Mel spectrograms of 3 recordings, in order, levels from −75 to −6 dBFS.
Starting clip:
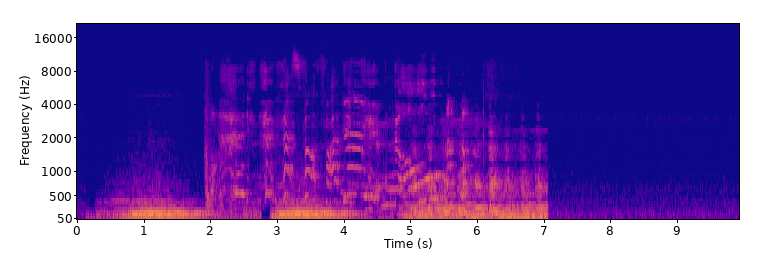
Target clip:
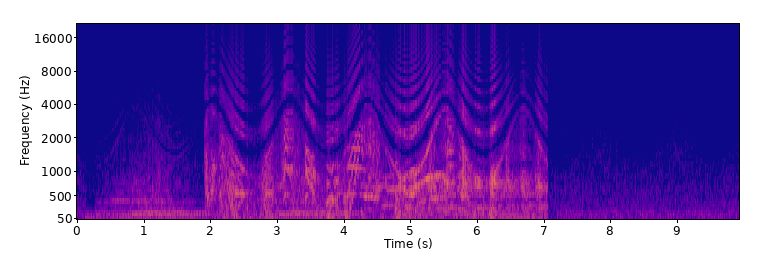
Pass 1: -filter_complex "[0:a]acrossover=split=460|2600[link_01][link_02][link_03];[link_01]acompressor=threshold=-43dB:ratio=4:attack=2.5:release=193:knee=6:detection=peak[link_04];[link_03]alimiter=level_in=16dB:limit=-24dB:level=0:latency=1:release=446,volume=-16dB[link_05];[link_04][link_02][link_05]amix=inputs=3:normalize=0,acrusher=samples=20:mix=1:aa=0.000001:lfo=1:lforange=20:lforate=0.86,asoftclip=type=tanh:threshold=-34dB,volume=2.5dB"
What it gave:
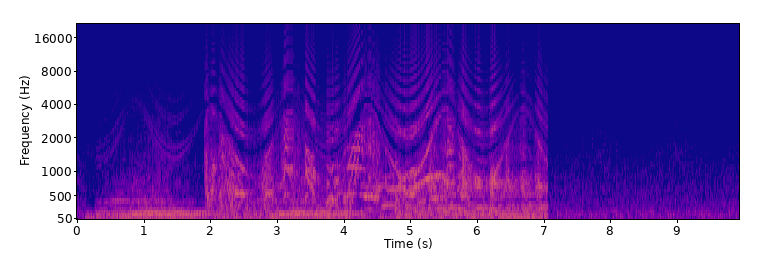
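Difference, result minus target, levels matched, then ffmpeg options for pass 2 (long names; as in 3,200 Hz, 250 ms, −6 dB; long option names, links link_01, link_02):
soft clipping: distortion +12 dB; downward compressor: peak gain reduction −7.5 dB
-filter_complex "[0:a]acrossover=split=460|2600[link_01][link_02][link_03];[link_01]acompressor=threshold=-53dB:ratio=4:attack=2.5:release=193:knee=6:detection=peak[link_04];[link_03]alimiter=level_in=16dB:limit=-24dB:level=0:latency=1:release=446,volume=-16dB[link_05];[link_04][link_02][link_05]amix=inputs=3:normalize=0,acrusher=samples=20:mix=1:aa=0.000001:lfo=1:lforange=20:lforate=0.86,asoftclip=type=tanh:threshold=-26dB,volume=2.5dB"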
